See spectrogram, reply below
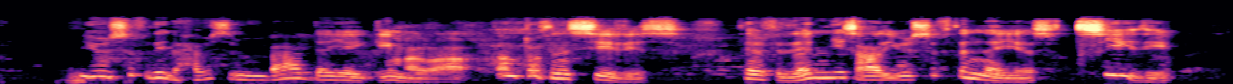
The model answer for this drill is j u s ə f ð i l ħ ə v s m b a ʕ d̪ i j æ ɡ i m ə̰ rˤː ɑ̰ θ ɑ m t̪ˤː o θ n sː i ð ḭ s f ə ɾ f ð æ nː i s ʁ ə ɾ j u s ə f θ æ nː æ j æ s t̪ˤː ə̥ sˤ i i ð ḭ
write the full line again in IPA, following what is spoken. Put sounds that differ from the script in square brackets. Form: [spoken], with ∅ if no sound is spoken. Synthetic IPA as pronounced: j u s ə f ð i l ħ ə v s m b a ʕ d̪ [æ] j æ ɡ i m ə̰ rˤː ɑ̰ θ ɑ m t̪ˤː o θ n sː i ð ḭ s [θ] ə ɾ f ð æ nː i s ʁ ə ɾ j u s ə f θ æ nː æ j æ s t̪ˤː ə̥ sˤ [j] i ð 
